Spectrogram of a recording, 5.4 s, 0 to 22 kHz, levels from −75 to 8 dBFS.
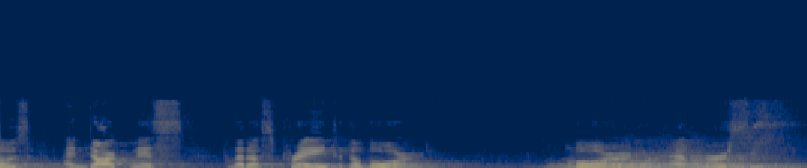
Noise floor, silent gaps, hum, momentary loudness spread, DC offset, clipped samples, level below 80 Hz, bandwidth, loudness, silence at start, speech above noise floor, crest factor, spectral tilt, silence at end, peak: -55 dBFS; none; none; 14 LU; under 0.1%; under 0.1%; -68 dBFS; 9.4 kHz; -29 LUFS; 0 s; 26 dB; 20 dB; -6 dB/octave; 0 s; -10 dBFS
